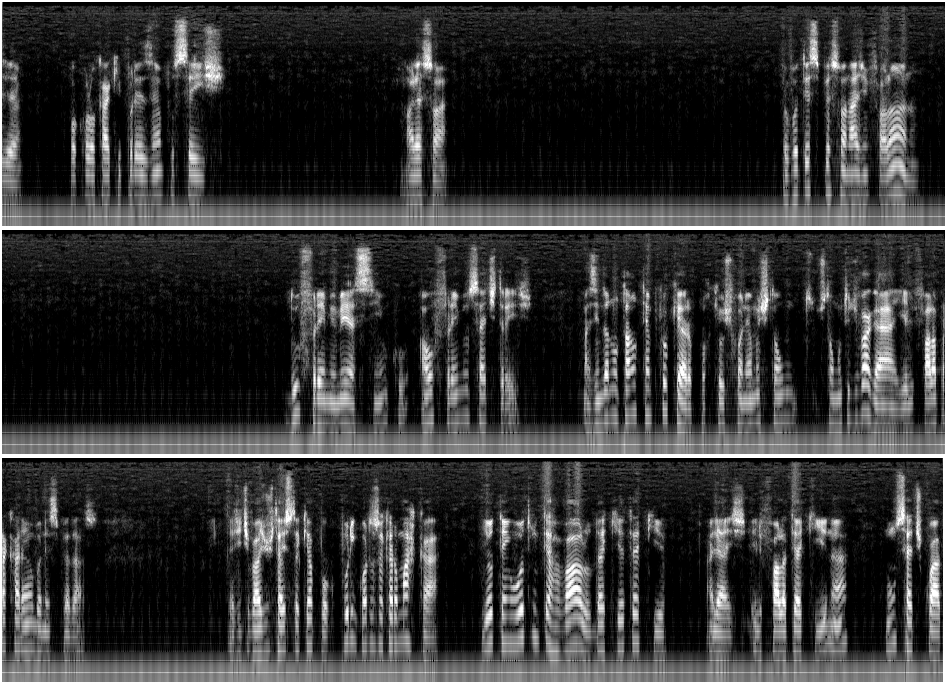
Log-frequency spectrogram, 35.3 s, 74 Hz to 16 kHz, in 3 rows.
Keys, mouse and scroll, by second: 2.3 click, 3.6 6, 3.9 Return, 6.5-31.1 drag, 31.5-35.3 drag.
